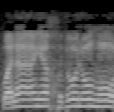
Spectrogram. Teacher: بفتح الياء وإسكان الخاء وضم الذال المعجمة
